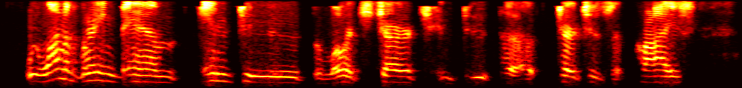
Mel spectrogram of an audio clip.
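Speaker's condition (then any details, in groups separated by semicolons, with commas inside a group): Spasmodic dysphonia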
